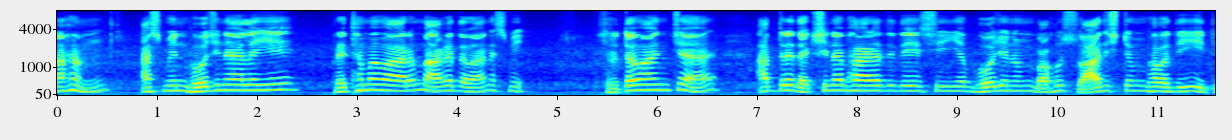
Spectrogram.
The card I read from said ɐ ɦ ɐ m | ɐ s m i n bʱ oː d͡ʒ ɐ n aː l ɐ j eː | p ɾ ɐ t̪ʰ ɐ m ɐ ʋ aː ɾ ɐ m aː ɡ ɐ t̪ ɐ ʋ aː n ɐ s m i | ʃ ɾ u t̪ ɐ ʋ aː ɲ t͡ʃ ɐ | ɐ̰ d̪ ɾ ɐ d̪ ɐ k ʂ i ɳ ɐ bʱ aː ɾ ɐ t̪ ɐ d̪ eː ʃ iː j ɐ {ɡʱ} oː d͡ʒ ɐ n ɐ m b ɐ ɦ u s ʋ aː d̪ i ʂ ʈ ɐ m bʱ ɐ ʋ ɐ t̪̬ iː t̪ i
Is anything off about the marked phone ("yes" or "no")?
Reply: yes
